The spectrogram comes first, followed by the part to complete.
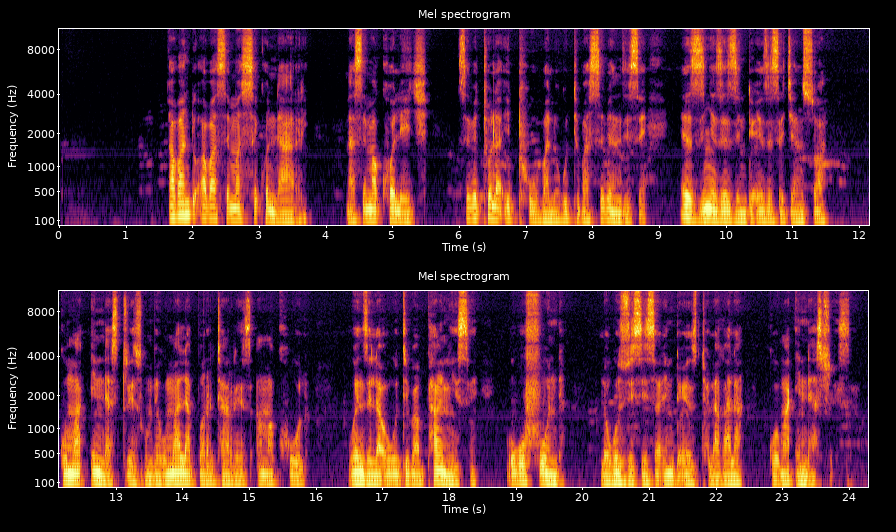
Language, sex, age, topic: North Ndebele, male, 18-24, education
